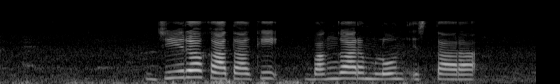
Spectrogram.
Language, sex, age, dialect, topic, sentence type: Telugu, female, 25-30, Central/Coastal, banking, question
